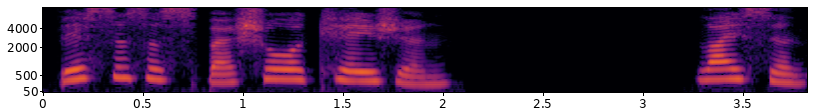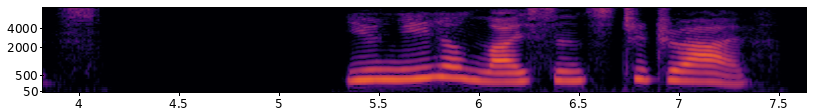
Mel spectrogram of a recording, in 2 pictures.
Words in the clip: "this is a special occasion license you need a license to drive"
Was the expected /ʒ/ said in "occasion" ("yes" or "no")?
yes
